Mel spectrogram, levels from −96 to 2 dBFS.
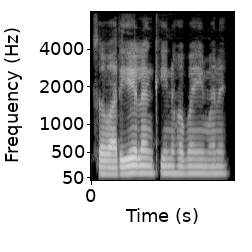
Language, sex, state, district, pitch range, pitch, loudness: Sadri, male, Chhattisgarh, Jashpur, 125-130 Hz, 125 Hz, -20 LUFS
